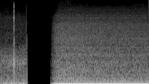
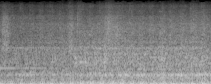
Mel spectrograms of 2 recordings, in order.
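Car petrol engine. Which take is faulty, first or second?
second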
